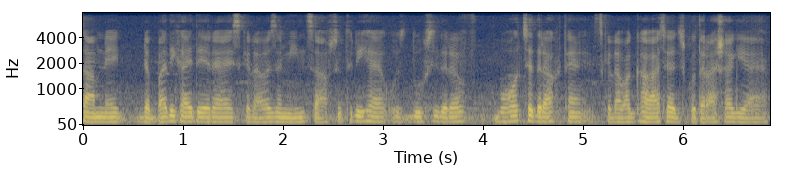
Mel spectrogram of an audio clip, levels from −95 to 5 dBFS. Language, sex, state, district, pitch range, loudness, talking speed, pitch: Hindi, male, Delhi, New Delhi, 115-125 Hz, -18 LUFS, 255 wpm, 120 Hz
